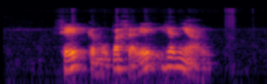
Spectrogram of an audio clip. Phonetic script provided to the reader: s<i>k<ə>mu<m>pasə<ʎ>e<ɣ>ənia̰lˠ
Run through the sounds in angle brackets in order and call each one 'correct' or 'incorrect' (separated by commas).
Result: incorrect, correct, incorrect, incorrect, incorrect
